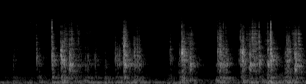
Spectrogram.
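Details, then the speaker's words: Parts car trunk lock being worked: irregular light metallic clicks with no latch release; lock seems a little busted, may need back seat removed to reach trunk. Cause not confirmed. "hear that sounds like it's a little B busted I may have to try and get the back seat out in order to get into this"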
